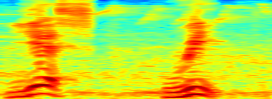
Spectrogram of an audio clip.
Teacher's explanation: No obstruction in the oral passage. Open approximation. Quick, smooth, non-frictional glide is there. Means there is no friction when we pronunciate these. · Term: semi- vowels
